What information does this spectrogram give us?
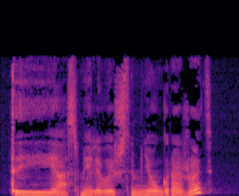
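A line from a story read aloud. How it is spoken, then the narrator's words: Unsure indignation. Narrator (Russian): Как-то неуверенно возмутилась Лириена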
